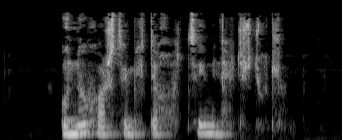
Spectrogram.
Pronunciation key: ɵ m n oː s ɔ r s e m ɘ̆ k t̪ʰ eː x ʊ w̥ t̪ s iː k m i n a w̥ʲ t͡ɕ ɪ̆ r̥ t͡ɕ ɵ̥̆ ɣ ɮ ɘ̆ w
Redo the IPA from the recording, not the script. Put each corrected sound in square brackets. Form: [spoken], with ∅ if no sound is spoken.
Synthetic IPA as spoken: ɵ [∅] n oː [x] ɔ r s e m ɘ̆ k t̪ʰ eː [χ] ʊ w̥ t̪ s iː k m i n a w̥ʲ t͡ɕ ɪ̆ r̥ t͡ɕ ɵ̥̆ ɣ ɮ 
